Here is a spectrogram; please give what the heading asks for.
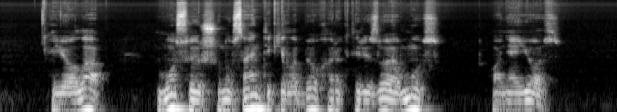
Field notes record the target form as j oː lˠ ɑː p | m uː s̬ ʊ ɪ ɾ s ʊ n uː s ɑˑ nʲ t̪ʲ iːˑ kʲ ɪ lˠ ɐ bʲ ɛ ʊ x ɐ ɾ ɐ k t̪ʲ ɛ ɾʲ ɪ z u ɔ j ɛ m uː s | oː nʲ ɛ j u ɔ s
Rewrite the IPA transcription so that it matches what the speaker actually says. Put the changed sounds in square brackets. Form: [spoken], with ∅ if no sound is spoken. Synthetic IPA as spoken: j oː lˠ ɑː p | m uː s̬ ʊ ɪ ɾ [ʃ] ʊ n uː s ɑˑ nʲ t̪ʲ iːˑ kʲ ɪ lˠ ɐ bʲ ɛ ʊ x ɐ ɾ ɐ k t̪ʲ ɛ ɾʲ ɪ z u ɔ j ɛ m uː s | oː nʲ ɛ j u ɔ s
